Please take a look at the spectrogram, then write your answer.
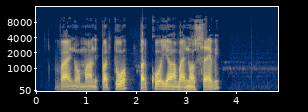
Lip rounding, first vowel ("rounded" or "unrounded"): unrounded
